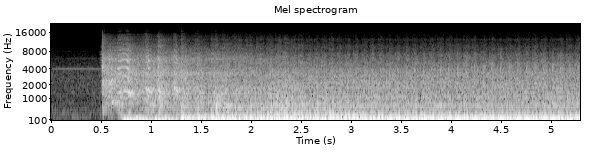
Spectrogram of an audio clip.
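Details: Polaris RZR, first test run after the turbo was cleaned, checked for free spin and reinstalled, with a fresh oil change: the engine catches at once and settles into a steady, throbbing idle of about four pulses a second, with no knock or rattle. Normal start and idle.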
